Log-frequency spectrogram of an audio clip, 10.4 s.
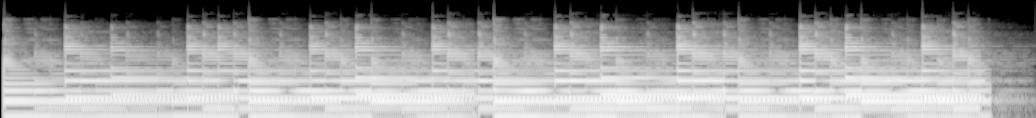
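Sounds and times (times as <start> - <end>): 
electric guitar: 0.0 - 10.3.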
